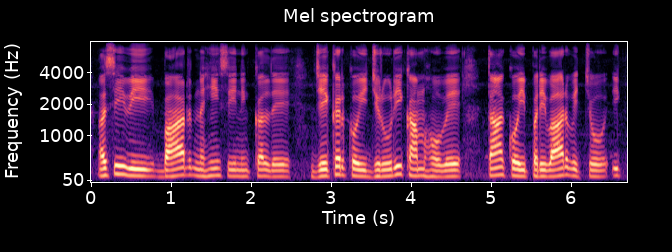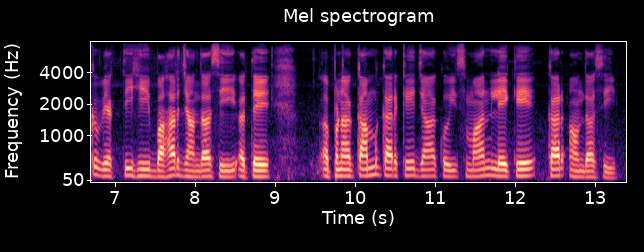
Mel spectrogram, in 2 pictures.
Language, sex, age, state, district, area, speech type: Punjabi, male, 18-30, Punjab, Rupnagar, urban, spontaneous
